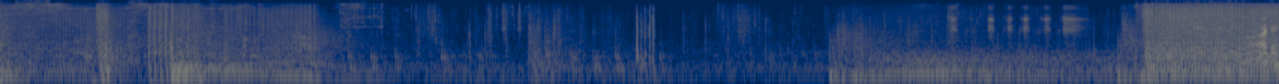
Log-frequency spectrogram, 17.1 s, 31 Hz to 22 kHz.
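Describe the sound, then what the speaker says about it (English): Automatic gunfire from the player's gun in The Division 2, bursts of rapid shots mixed with game sound effects and occasional voices, busier and louder near the start and end. "I can hear my gun go burr"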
